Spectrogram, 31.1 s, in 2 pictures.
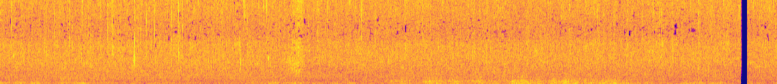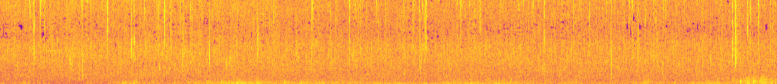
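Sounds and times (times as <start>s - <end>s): heavy rain pouring: 0.0s - 31.0s
rolling thunder: 7.7s - 13.1s, 17.7s - 27.1s, 28.1s - 31.0s.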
